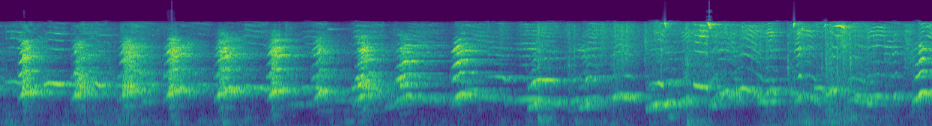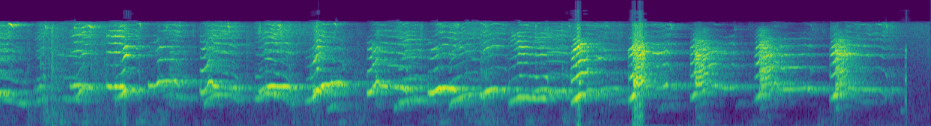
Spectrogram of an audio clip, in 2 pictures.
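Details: Border Collie puppies aged five weeks, Arttulan litter, keeping up a long chorus of squeaky yips, whimpers and drawn-out whines, short cries repeated rapidly with several pups calling at once throughout.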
